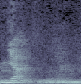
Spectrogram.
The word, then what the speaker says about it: ཉ: То есть по-русски, когда пишем, мы записываем его вот так, через мягкий знак ня. Очень часто люди этого не слышат, мягкий знак не пишут, произносят как ня. Ну, ня, ня, чуть-чуть различается. Давайте писать, если будем записывать кириллицей, как ня.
